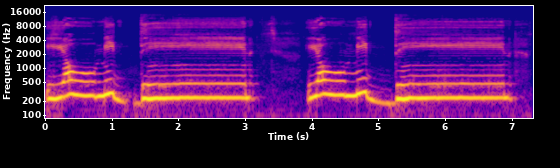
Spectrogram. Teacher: آگے ہے یومی، اس کو ہم یو بھی نہیں پڑھیں گے، یعنی کہ ہم یا کی آواز جو ہے نا وہ او کی طرف نہیں مائل کریں گے، بلکہ یا کی آواز کو ہم یو کی طرف مائل کر کے پڑھیں گے. یو نہیں پڑھیں گے، ہم پڑھیں گے یوم الدین. · یہ میم دال مشدد ہے، آگے میم کو دال مشدد کے ساتھ ملائیں گے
